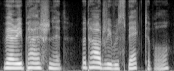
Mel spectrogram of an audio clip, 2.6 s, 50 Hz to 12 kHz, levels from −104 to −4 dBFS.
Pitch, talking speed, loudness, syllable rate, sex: 205 Hz, 115 wpm, -19 LUFS, 5.9 syllables/s, female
